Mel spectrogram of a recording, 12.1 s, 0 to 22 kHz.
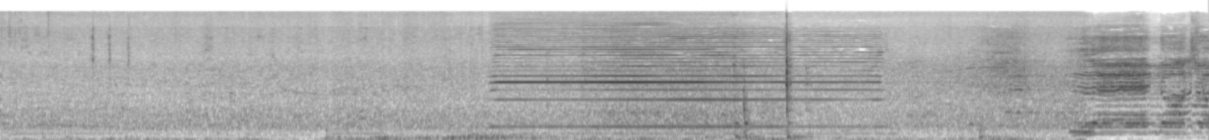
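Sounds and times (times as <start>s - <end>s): pitch pipe note: 4.8s - 9.2s.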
